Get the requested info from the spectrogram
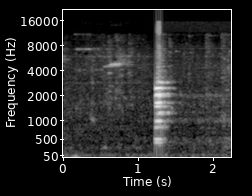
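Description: A vehicle horn gives one short beep about a second in.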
